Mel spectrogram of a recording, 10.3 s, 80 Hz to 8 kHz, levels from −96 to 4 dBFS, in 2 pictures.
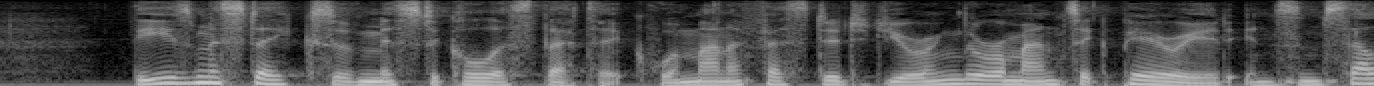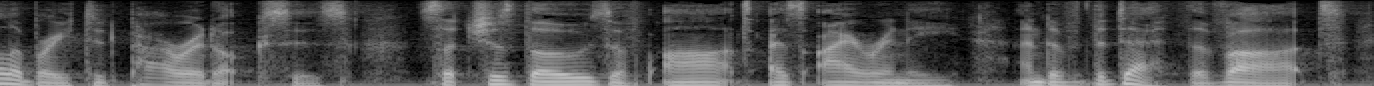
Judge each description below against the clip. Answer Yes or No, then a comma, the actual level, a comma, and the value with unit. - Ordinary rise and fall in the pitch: Yes, average, 3.2 semitones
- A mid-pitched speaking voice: No, low, 120 Hz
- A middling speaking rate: Yes, average, 165 wpm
